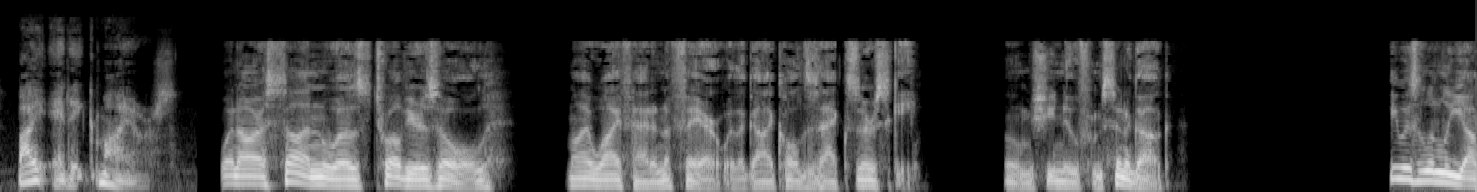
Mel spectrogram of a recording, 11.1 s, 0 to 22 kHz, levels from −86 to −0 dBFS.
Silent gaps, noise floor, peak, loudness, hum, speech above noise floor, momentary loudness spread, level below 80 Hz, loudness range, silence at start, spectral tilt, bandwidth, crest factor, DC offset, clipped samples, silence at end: 1.49-1.66 s, 3.90-4.23 s, 7.01-7.53 s, 8.97-10.42 s; under -90 dBFS; -4 dBFS; -20 LUFS; none; over 71 dB; 13 LU; -44 dBFS; 5 LU; 0.15 s; -5.5 dB/octave; 13 kHz; 18 dB; under 0.1%; under 0.1%; 0 s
